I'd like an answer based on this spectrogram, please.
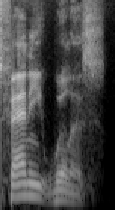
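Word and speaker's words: Fani Willis: say that name right yeah oh gosh it's Fanny Willis geez I've been sanding ladies the woman's name wrong the whole time all right here we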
